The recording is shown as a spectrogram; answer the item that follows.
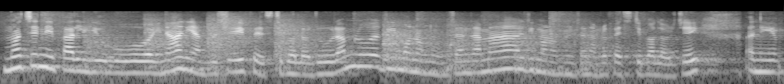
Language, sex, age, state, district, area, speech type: Nepali, female, 18-30, West Bengal, Jalpaiguri, rural, spontaneous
